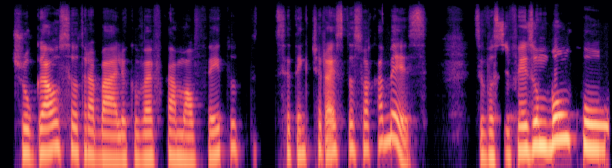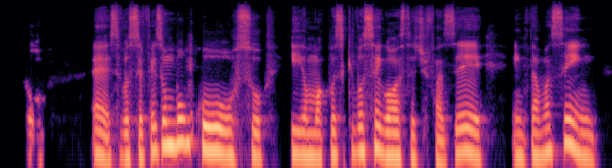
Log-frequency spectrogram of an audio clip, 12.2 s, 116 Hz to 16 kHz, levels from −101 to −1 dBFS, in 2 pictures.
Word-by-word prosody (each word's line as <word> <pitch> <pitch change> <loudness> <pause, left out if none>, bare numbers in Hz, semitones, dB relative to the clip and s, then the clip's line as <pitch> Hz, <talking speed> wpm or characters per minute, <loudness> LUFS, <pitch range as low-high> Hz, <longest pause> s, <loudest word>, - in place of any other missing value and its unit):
julgar 185 +1 +2
o 215 - 0
seu 195 -1 -4
trabalho 160 -4 -1
que 155 0 -9
vai 160 +1 -1
ficar 160 +1 -5
mal 150 -2 -2
feito, 175 +7 -5 0.4
você 180 - -8
tem 175 0 -5
que 180 - -7
tirar 205 +2 -1
isso 200 - -6
da 210 - -2
sua 205 +1 -5
cabeça. 260 - -2 0.4
Se - - -9
você 165 +1 -4
fez 195 +4 +2
um 225 0 +8
bom 270 +3 +7
curso 215 -6 +6 1.0
é, 160 -4 -1
se 150 - -15
você 160 +1 -2
fez 195 +5 -3
um 230 0 +6
bom 245 0 +4
curso 185 - +2 0.3
e 170 -1 -1
uma 160 -1 -1
coisa 165 +1 -5
que 180 - -11
você 190 +2 0
gosta 165 -3 0
de 145 - -18
fazer, 160 +6 -2 0.3
então, 160 +1 -4
assim, 185 - -1
180 Hz, 195 wpm, -21 LUFS, 160-205 Hz, 1.0 s, um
